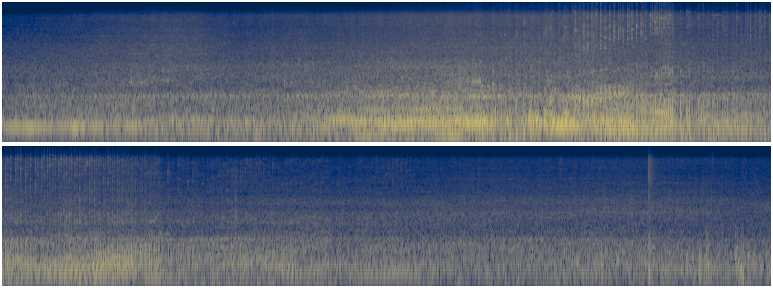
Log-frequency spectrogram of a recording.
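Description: City street traffic: the engine of a heavy vehicle passing close by swells to a loud peak about a third of the way in, then fades into a steady traffic hum.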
